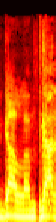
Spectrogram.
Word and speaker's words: Gallant: Io oggi ho goduto quando un signore che fa il ministro della difesa in Israele, che si chiama Joab, come si pronuncia, David? Gallant.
